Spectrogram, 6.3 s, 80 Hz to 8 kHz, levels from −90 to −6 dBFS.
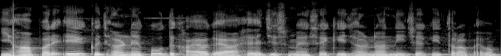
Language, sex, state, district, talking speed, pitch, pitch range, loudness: Hindi, male, Uttar Pradesh, Hamirpur, 165 wpm, 135 Hz, 125-145 Hz, -21 LUFS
